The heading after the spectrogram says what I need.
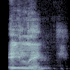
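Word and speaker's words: Aelling: Ailing. Because this A-E is pronounced like Azir, so we've got the duckling here.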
